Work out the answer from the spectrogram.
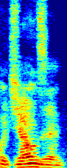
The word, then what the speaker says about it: Jonezen: No, Jonezen. See, I want to pronounce the Z.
